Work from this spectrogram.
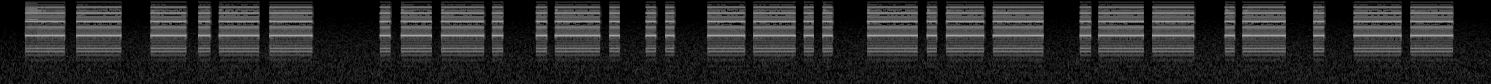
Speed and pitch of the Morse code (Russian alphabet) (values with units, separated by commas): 12 wpm, 3800 Hz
